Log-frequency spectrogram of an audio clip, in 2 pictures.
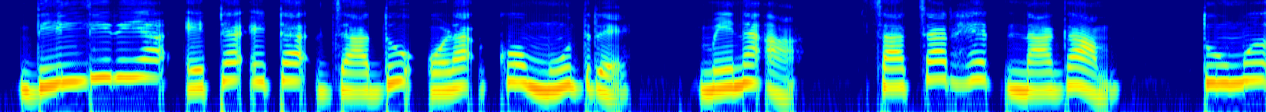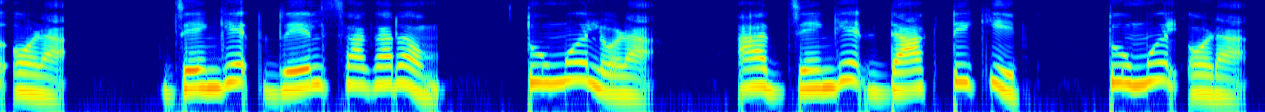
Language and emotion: Santali, neutral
